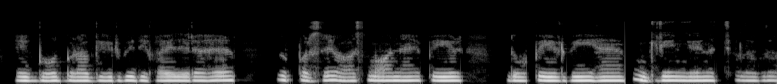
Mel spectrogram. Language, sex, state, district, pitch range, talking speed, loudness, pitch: Hindi, female, Uttar Pradesh, Etah, 175-185 Hz, 155 wpm, -13 LUFS, 180 Hz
